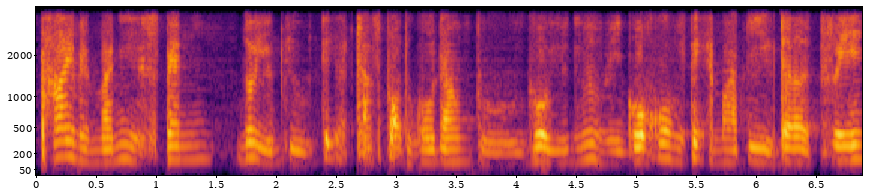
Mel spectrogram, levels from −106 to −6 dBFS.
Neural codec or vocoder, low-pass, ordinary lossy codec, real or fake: codec, 44.1 kHz, 2.6 kbps, SNAC; 3.6 kHz; none; fake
